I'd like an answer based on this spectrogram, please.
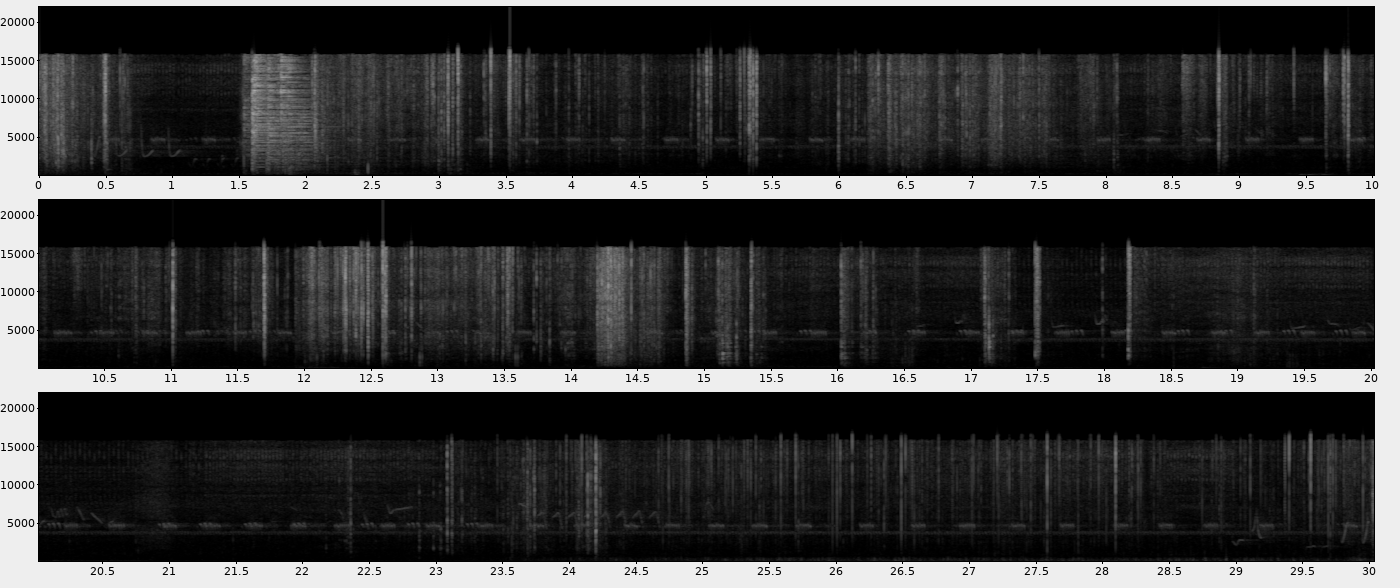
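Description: Dry sticks and twigs snapping and clattering as a campfire is laid by hand, the sharpest snaps near the start and again about halfway. An insect trills steadily in the background, and in the last few seconds a low rushing noise builds as the kindling starts to burn.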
